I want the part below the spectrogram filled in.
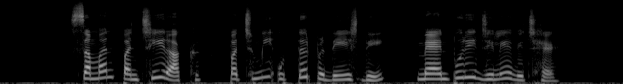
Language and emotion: Punjabi, neutral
